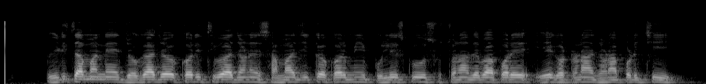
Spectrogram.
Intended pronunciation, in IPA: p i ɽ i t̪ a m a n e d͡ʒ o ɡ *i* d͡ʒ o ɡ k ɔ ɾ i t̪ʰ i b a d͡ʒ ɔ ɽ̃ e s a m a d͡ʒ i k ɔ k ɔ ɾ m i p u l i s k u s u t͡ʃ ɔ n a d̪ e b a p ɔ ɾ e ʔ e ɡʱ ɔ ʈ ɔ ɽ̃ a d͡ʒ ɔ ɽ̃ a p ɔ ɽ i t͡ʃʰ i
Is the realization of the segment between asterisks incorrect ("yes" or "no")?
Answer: yes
